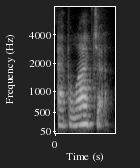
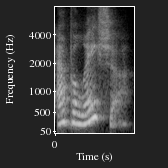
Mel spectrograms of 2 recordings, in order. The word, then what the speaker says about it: Appalachia: Why is it, for example, that nobody outside of this region knows how to even pronounce Appalachia? They say Appalachia.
